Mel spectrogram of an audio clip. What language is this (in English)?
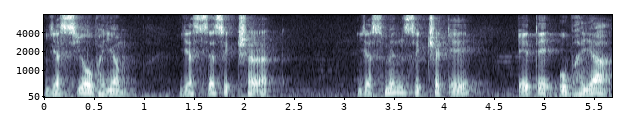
Sanskrit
